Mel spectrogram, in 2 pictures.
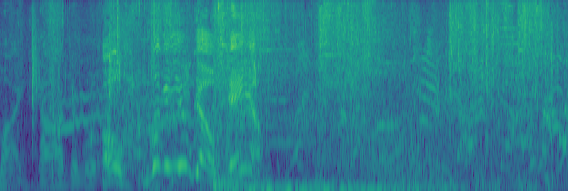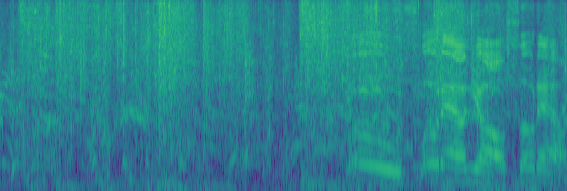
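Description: Swords clash and magic blasts crackle in a fight.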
